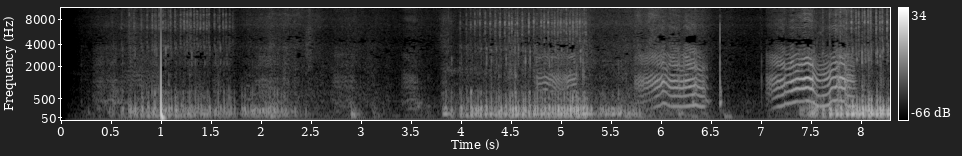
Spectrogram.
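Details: Newborn Bernerbully puppies, English Bulldog mother and Bernese Mountain Dog father, just hours old after a c-section at The Ohio State University Veterinary Hospital, Columbus, Ohio, April 11, 2016. Soft rustling at first, then wavering high squeals in bursts near the end.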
